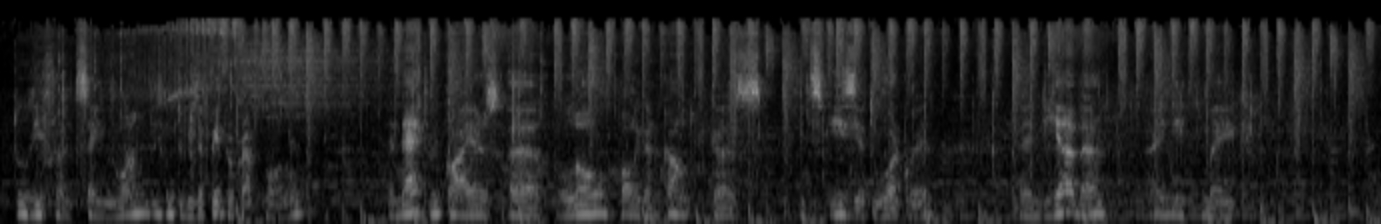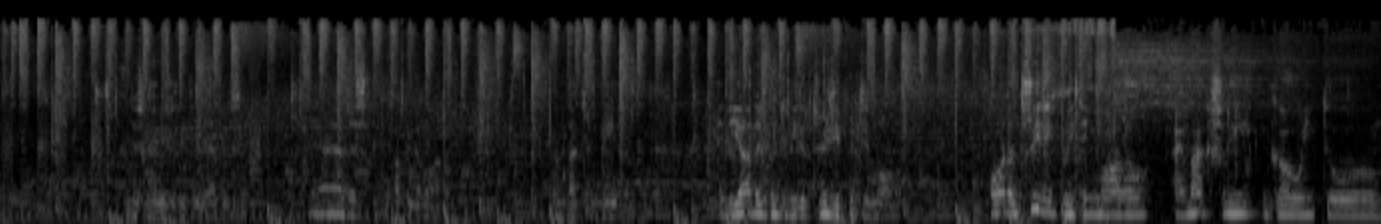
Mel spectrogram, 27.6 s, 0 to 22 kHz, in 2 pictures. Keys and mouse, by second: 0.3 ctrl+r, 1.8 a, 2.1 c, 2.9-4.6 drag, 4.1 ctrl+r, 5.1 a, 5.2 c, 5.7-7.1 drag, 7.5 click, 7.7 z, 9.9 KP_1, 10.3 z, 11.1 a, 11.5 ctrl+r, 12.4 a, 12.6 c, 14.3 a, 14.9 c, 16.1-17.9 middle drag, 16.6 a, 16.8 c, 19.4 x, 20.8 KP_7, 24.8 KP_7, 25.6 a.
